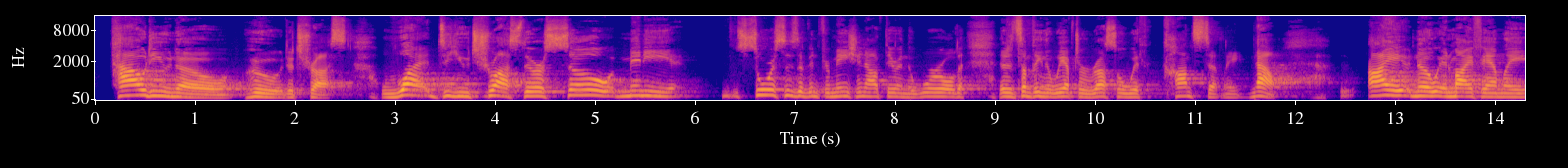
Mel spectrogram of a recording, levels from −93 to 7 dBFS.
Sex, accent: male, American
